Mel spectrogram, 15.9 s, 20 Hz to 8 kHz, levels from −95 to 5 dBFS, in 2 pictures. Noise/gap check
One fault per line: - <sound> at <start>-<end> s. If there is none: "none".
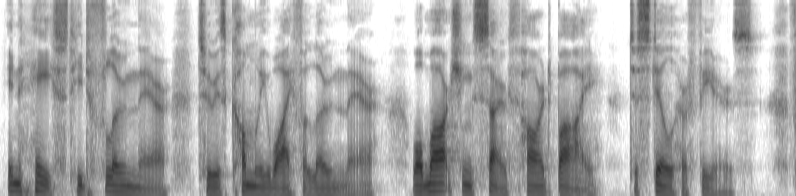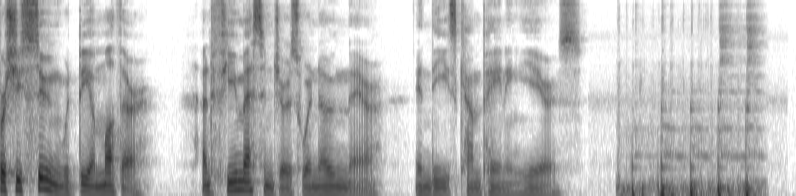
- tap at 14.1-15.7 s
